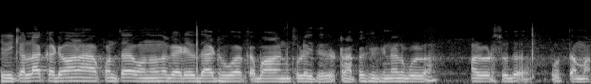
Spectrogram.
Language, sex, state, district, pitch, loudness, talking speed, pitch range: Kannada, male, Karnataka, Dharwad, 145 Hz, -15 LUFS, 150 wpm, 140-155 Hz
